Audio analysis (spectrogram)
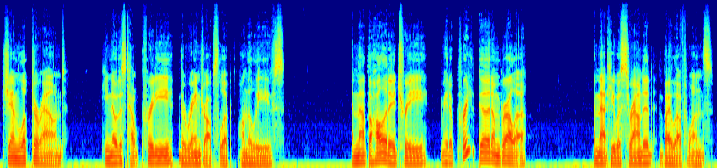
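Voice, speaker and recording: A man reading a children's story aloud as an expressive narrator. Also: low voice, slow pace, no room sound, studio quality. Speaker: storybook reader.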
